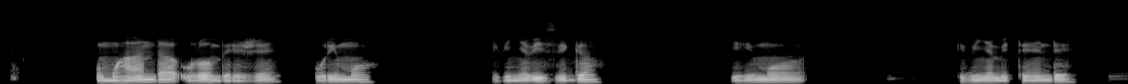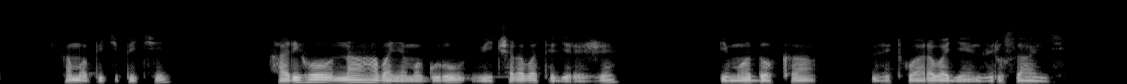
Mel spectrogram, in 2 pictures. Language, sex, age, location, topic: Kinyarwanda, male, 18-24, Kigali, government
